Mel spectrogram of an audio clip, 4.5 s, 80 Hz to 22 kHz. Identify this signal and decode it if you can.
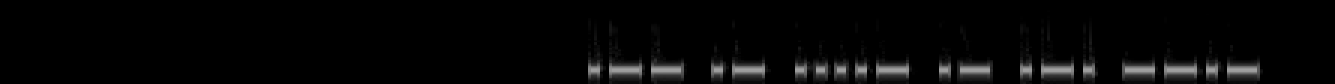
Morse code, heard as a keyed tone, about 36 wpm, 700 Hz. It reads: WA4ARQ
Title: USA Call Signs - 6 Characters - Repeated 3x - 35wpm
